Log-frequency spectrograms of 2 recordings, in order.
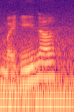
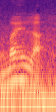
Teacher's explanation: Now, the first line, Mahila and Mahina, you will notice that everything about these two words is the same, except that the middle vowel is long for month, Mahina, and short for Mahila. Now, that is what seems to be playing an important role in the difference in the stress patterns.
